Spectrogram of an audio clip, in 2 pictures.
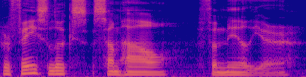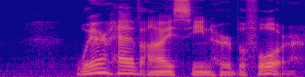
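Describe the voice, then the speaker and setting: A man's voice: lowish voice, animated, slow. A man doing a game playthrough, reading the story text aloud and adding casual asides. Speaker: let's play host. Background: game music.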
